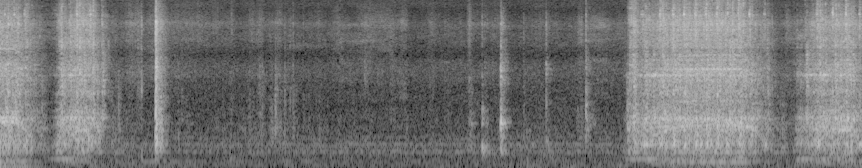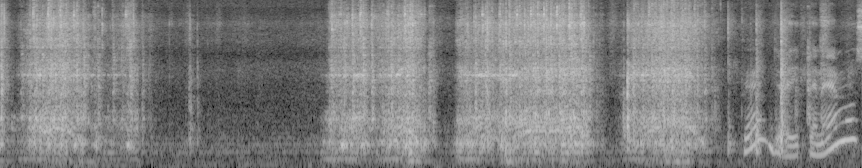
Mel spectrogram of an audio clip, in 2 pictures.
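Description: A sewing machine stitches a skirt waistband in several bursts of rapid whirring, a few seconds each, separated by pauses, with a nearby voice talking between and around the runs.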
